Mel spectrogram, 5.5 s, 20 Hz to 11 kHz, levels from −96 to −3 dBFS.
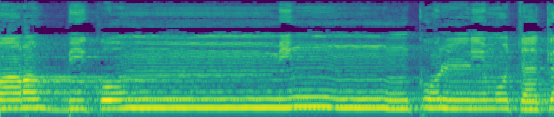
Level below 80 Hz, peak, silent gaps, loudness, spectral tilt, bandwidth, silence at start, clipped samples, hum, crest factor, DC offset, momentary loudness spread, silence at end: -56 dBFS; 0 dBFS; none; -13 LUFS; -5.5 dB/octave; 10.5 kHz; 0 s; under 0.1%; none; 12 dB; under 0.1%; 5 LU; 0 s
